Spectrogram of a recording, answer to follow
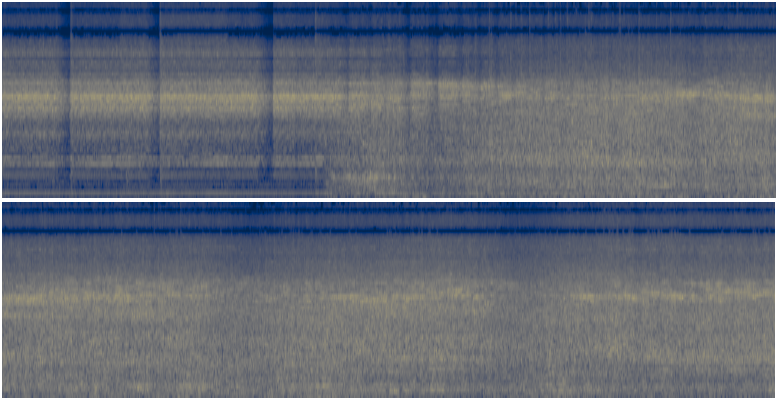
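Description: MPC-era Lionel Blue Comet Hudson locomotive under power on the track. A steady electrical hum with a few clicks lasts about the first six seconds. It then gives way to a continuous hissing rush of the running train and its electronic 'sound of steam' unit.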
